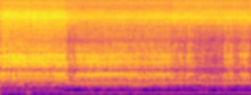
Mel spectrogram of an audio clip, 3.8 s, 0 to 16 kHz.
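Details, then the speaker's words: KTM RC 390 fuel system with 120 PSI-rated electric pump and mechanical regulator at 38–39 PSI: quiet steady whir with faint uneven buzz, suspected air purging from the system; fuel pump noise. "That's air, isn't it? >> Must be air. Must be air purging in the system."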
